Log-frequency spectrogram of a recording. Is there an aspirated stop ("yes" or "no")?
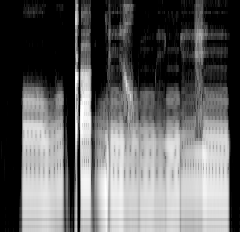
no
